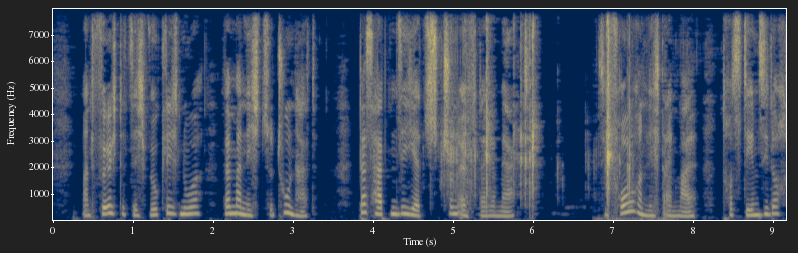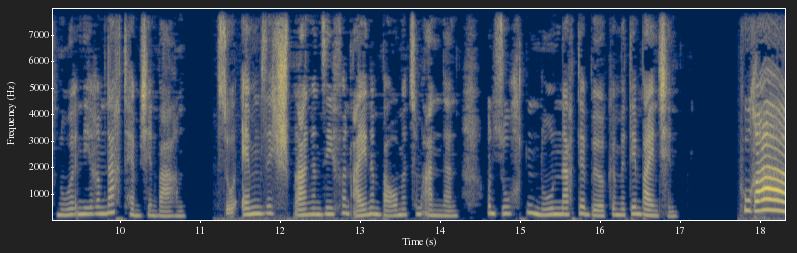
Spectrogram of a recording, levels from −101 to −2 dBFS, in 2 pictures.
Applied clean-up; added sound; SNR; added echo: classical method Wiener filter.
